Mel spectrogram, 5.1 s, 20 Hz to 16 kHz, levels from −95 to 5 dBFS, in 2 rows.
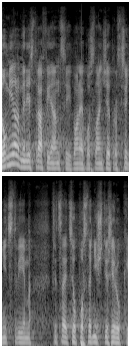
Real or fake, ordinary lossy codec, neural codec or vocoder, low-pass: fake; AAC, 64 kbps; vocoder, 48 kHz, 128 mel bands, Vocos; 14.4 kHz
